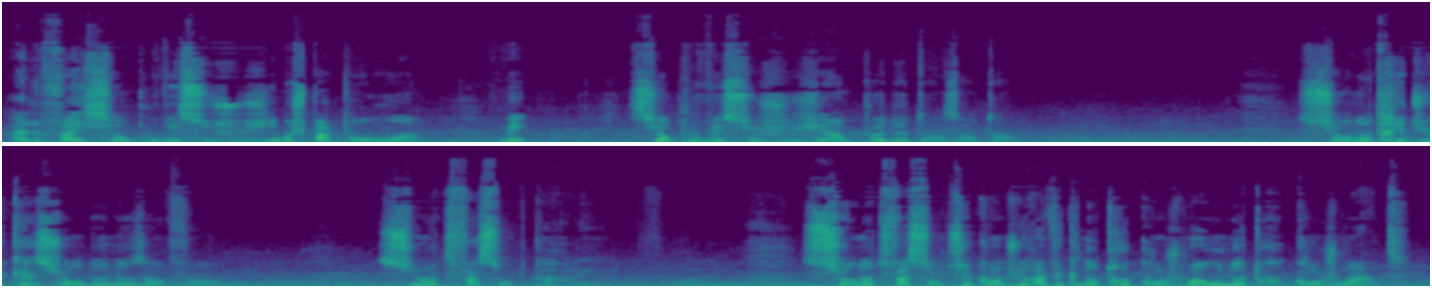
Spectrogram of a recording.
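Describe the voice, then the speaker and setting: A man preaching a sermon as a rabbi, dropping in Hebrew phrases and swinging from quiet talk to shouting. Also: mid-range voice, steady tone, normal speed, pauses often, over music. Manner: mixes Hebrew phrases into his speech.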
